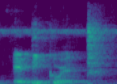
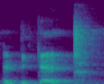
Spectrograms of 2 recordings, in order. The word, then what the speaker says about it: etiquette: well friends next one ETIQUETTE जाको आमे समस्ते प्राय प्रोनाउंस करू एटिक्वेट फ्रेंड्स तार माने एटिक्वेट नुहे तार माने होची एटिकेट say it after me etiquette what's that friend etiquette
